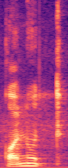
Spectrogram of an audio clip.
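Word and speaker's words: قنوط: ber dan juga berputus dibacanya bukan qunut ya, qonut. Eh, qonut.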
